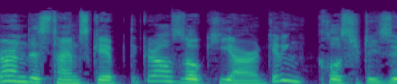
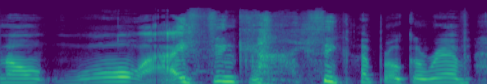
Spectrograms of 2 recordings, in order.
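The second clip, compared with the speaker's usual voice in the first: weak, higher voice, acting out pain; groaning in pain; 3 semitones higher, 4 dB quieter, slower than usual. Injured student answering his worried classmate, in pained groans. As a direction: act hurt, dragging the words out. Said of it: "groaning in pain".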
